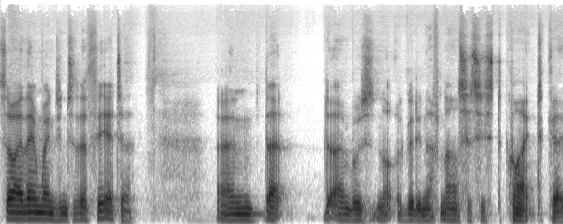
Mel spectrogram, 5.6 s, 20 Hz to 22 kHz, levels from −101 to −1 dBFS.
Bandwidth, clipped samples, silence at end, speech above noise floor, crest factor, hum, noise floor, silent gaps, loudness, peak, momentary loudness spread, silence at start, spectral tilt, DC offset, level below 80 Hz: 18 kHz; under 0.1%; 0 s; 31 dB; 18 dB; none; -52 dBFS; none; -22 LUFS; -4 dBFS; 10 LU; 0 s; -5 dB/octave; under 0.1%; -60 dBFS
